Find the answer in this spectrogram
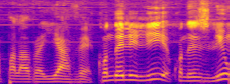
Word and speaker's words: Yahvé: Eles não pronunciavam a palavra Yahvé. Quando eles liam o texto onde tem a palavra Yahvé, eles pronunciavam Adonai. E por causa disso é que nós temos uma pronúncia provavelmente equivocada, Jeová.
